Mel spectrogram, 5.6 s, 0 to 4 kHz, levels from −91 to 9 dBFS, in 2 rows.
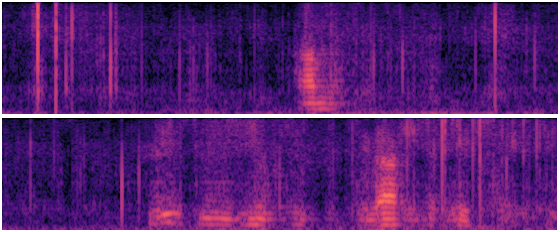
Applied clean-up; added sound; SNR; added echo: neural separator model SepFormer WHAMR!.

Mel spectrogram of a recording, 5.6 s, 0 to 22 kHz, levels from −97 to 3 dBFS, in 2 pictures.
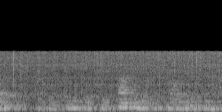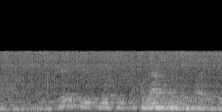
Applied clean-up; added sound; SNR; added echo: none; Frying (food); 6 dB; reverberation time 1.1 s.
